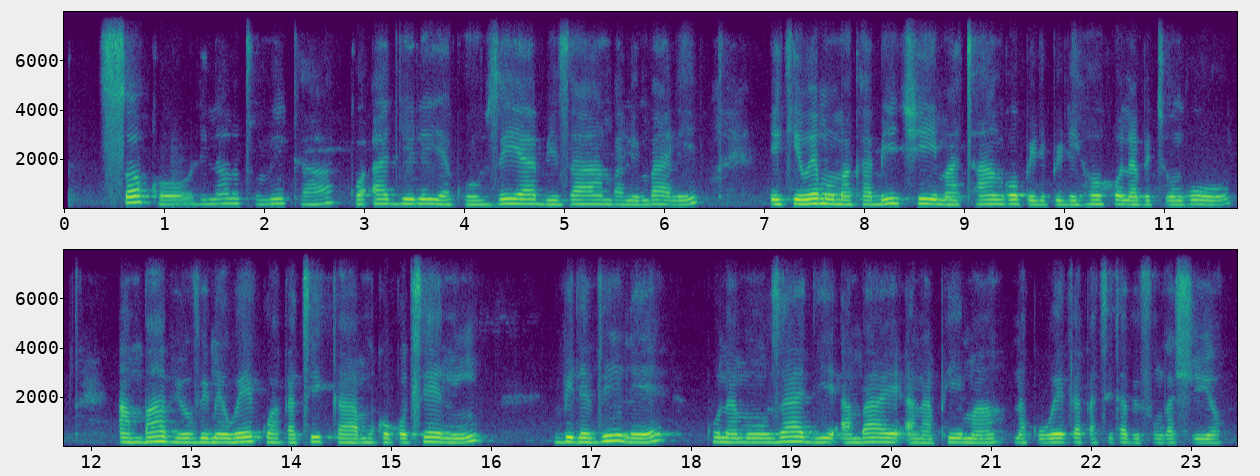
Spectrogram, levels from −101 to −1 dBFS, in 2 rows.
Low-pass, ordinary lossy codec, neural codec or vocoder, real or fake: 7.2 kHz; Opus, 24 kbps; none; real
